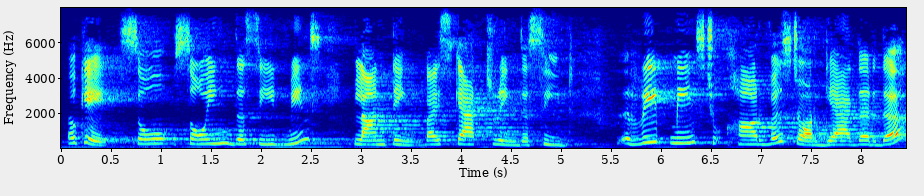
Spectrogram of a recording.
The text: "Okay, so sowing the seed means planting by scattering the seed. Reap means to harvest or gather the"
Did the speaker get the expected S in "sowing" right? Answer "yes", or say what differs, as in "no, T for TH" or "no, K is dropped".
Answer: yes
